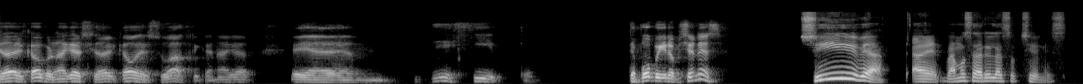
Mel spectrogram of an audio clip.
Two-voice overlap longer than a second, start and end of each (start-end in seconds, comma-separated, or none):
none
